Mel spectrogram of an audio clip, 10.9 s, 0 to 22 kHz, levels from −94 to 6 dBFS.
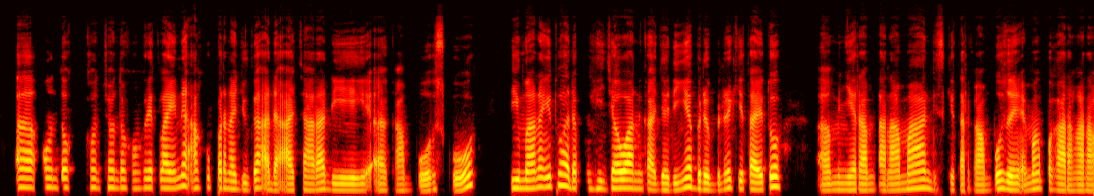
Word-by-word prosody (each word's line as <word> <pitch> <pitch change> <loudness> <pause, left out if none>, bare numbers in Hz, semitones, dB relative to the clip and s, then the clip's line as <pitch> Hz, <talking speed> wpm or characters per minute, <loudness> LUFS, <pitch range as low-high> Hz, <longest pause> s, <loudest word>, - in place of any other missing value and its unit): eee, 185 -1 +2
untuk 185 -1 -1 0.2
kon 185 -3 -5
contoh 175 -1 -3
konkrit 170 +1 -5
lainnya, 170 +5 +1
aku 175 +2 -4
pernah 165 -3 0
juga 145 +5 -1
ada 130 - +1
acara 135 +2 +1
di, 130 -2 -1
eee, 130 - -2
kampusku, 125 - -1 0.4
di 170 - +2
mana 170 +2 +3
itu 200 +3 -1
ada 200 - +4
penghijauan, 165 +1 +3
Kak, 135 -2 0
jadinya 135 +9 +1
bener-bener 155 +2 0
kita 155 -3 +2
itu, 195 +8 +3 0.4
eee, 125 - +2
menyiram 135 -1 0
tanaman 145 +7 +2
di - - -14
sekitar 125 -3 -6
kampus 125 +7 +1
dan 135 - 0
emang 155 +6 -1
pekarangan 125 -4 +1
155 Hz, 180 wpm, -25 LUFS, 130-170 Hz, 0.4 s, ada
